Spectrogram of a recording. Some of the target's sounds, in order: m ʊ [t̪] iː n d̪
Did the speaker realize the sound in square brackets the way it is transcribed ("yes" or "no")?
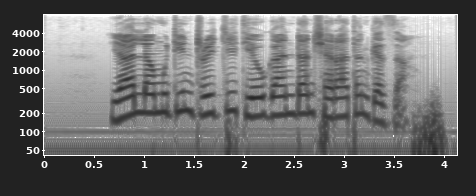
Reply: no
